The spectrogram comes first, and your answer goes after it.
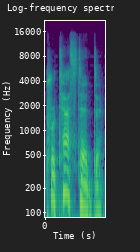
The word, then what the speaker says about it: protested: بازیکنان انگلیسی protested ایدی میگیره در انتها و it هم تلفظ میشه ایدیش protested به خاطر حضور t.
